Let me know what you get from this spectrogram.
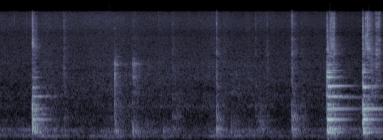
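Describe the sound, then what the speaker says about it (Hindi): A spoon scrapes and knocks against a pan while atta halwa is stirred, giving sharp irregular clinks and scrapes over a faint sizzle, with two louder strokes at the end and no talking. "मुसलसल इसे देख लें कि चम्मच चलाते रहना है"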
